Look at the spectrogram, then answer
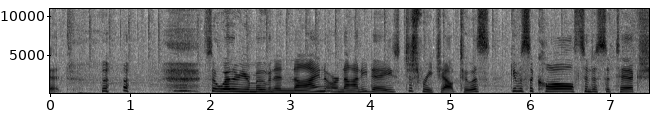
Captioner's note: laughter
